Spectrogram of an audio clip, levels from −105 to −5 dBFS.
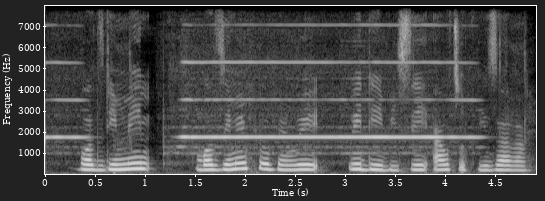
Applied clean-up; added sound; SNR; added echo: none; Wind instrument, woodwind instrument; 5 dB; none.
